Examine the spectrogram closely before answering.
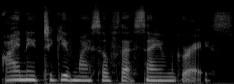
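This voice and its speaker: A woman speaks very slowly in a somewhat breathy voice on a very clean recording with a silent background. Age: 30s. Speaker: podcast co-host, mother. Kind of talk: casual chat.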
